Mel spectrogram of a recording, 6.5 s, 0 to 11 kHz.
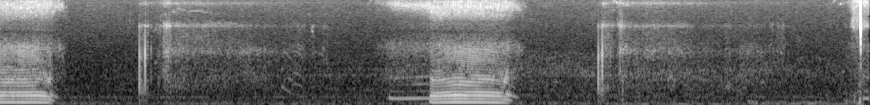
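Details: Sleeping rescue cat Taro, about 10 to 14 years old with almost no teeth, snores heavily: a harsh, vibrating inhale at the start, another in mid-clip and a third beginning at the end, with faint nasal clicks and breaths between.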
